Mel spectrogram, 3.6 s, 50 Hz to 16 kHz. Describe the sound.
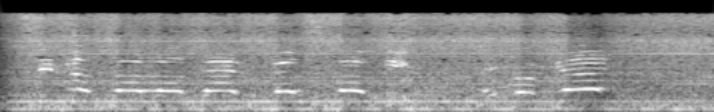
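A helicopter shuttling between the U.S. Embassy and the airport in Kabul, Afghanistan, on its 10th trip of the day, gives a steady, low droning hum with a constant engine tone throughout, while voices talk over the noise.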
